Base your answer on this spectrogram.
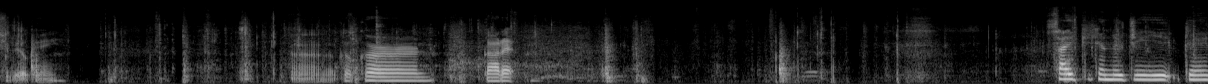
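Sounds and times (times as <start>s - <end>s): cards ticking and rustling: 0.3s - 5.2s, 6.4s - 12.0s.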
